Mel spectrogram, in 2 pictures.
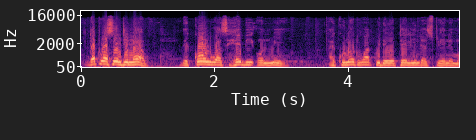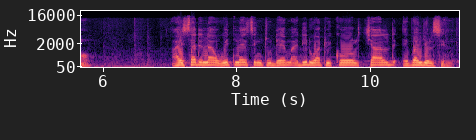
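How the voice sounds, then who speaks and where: A man's voice: fairly high pitch, mellow, rough recording. An older man from Uganda, a pastor giving an earnest personal testimony with frequent restarts.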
